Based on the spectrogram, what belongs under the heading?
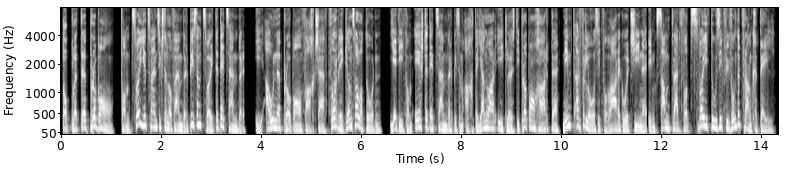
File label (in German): Werbung CH BE; flippig frech verspielt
